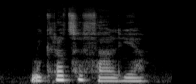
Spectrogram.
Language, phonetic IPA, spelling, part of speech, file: Polish, [ˌmʲikrɔt͡sɛˈfalʲja], mikrocefalia, noun, LL-Q809 (pol)-mikrocefalia.wav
